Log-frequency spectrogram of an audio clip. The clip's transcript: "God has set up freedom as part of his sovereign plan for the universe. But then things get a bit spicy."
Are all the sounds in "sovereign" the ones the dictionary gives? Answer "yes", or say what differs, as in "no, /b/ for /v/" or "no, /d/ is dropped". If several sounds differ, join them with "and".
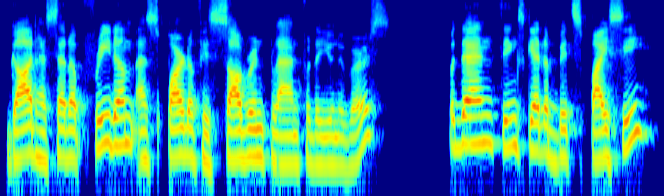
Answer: yes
